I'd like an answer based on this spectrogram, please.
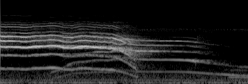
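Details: Cat in a territorial fight gives a loud, harsh, rich-toned yowl that holds steady then bends downward and fades into a lower drawn-out moan.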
